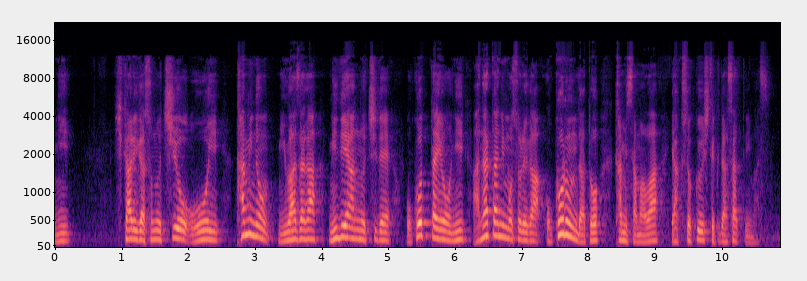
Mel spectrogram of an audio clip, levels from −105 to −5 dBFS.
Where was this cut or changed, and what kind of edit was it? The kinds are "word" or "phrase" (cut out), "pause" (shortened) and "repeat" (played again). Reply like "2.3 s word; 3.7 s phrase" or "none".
6.2 s pause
